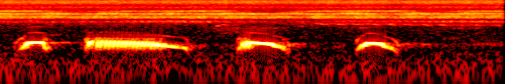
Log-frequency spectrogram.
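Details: Spotted dove, a wild bird responding to a decoy set on the ground by a trapper, delivers one short coo, a long sustained downslurred note, then two evenly spaced arched coos, clear above quiet ambient noise.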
